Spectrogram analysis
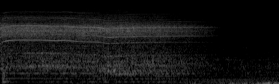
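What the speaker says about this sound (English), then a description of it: "Drill a hole." Power drill boring a hole through a plastic rain barrel container near its top, a steady high whine for about two seconds that cuts off and leaves faint low handling noise, close and alone.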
